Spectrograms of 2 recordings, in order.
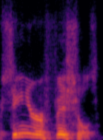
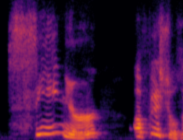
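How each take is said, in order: First: Said in the usual way. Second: "senior officials" slowed and pitched higher, each word leaned on; emphasized words. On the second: Shown as a demonstration. Host stressing "senior officials" for viewers, slow and higher. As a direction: linger on "senior officials" to make it land. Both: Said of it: "every word you could pause over".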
